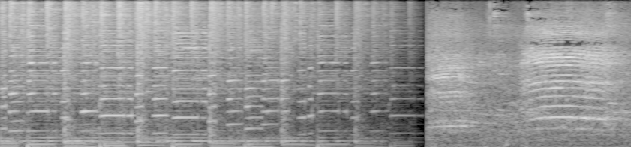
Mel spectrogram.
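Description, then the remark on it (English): After a stretch of music cuts off, a noisy livestock pen at a sheep gathering fills in, with green metal gates penning different types of sheep, and a sheep gives a loud, wavering bleat over the crowd of animals. “I'm standing here in the livestock pen of the Black Sheep Gathering. I am surrounded by a sea of green metal gates, each of which contains different types of sheep.”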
